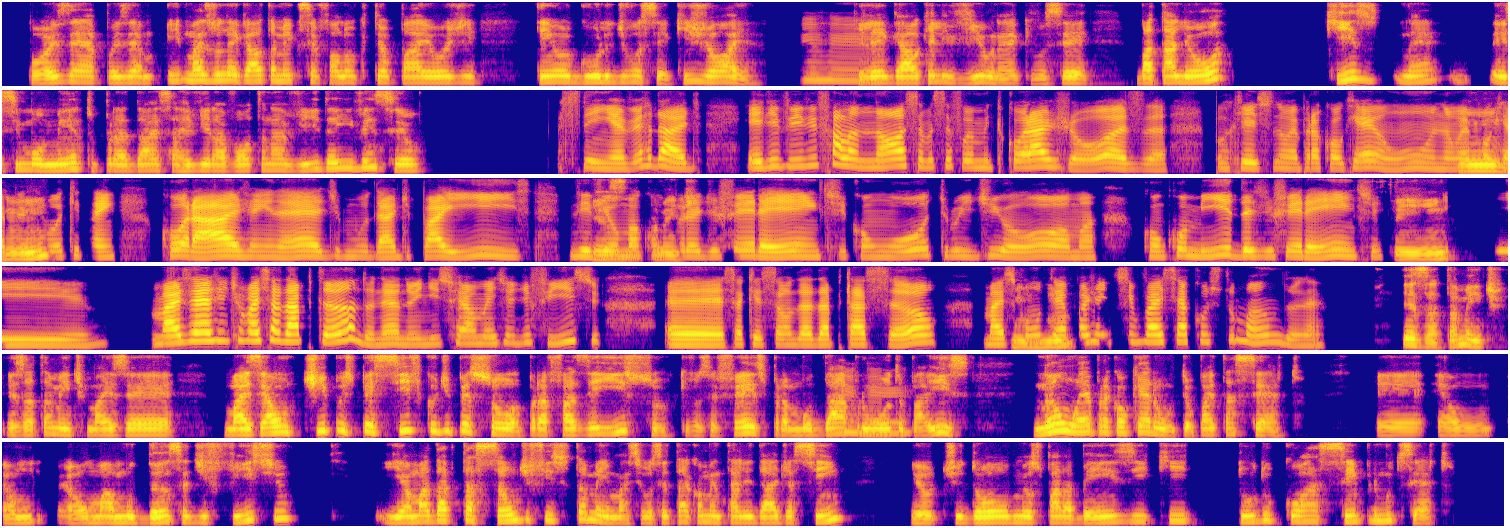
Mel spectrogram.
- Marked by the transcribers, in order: none
- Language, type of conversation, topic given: Portuguese, podcast, Qual foi um momento que realmente mudou a sua vida?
